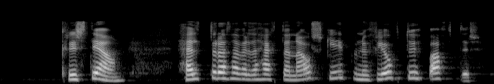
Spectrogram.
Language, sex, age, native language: Icelandic, female, 40-49, Icelandic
